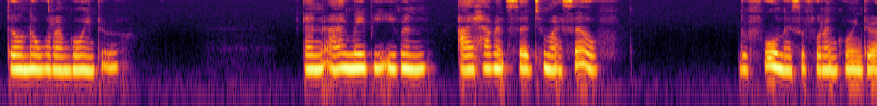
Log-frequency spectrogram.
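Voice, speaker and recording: A woman in her twenties venting confessionally to camera, halting and tearful, with long pauses and words trailing off. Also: on the high side, gravelly, dark tone, slightly rough. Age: 20s. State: emotionally upset, tearful. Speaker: vlogger. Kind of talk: confessional personal vent to camera.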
